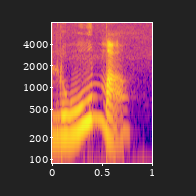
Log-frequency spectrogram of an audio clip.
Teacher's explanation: we would change the first third tone to a second tone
